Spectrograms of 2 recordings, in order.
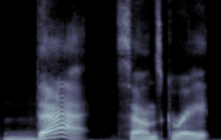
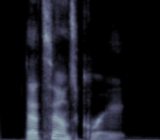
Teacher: if you deliver that sounds great with a flat falling pitch, you are signaling sarcasm or deep reluctance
